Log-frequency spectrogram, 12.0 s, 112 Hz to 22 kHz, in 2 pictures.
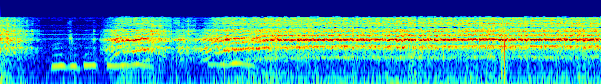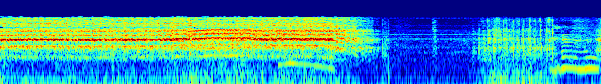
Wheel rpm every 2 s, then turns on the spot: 60, 140, 160, 160, 120, 20.
none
